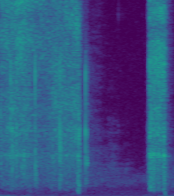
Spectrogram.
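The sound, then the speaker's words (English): A can of gold spray paint hisses in a long continuous burst with a few faint pulses as it sprays a person's leg, then stops briefly before a second short, forceful spray, with no talking. “Why did I cover my mouth if you were spraying my leg?”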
